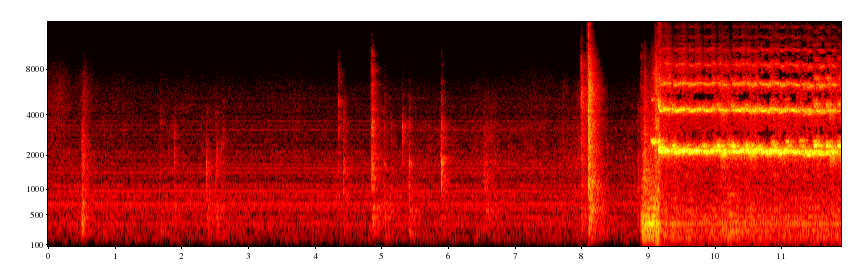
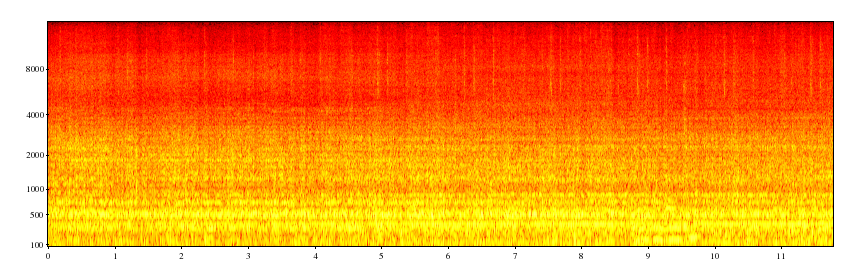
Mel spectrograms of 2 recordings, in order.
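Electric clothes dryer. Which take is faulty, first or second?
first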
